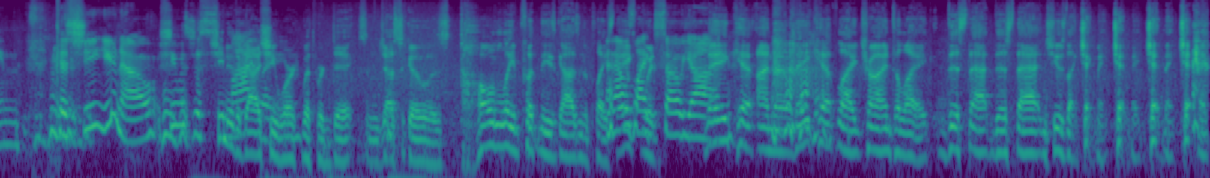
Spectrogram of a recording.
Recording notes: Recorded this episode in the Amazonian jungles of Peru at Refugio Altiplano, an Ayahuasca Retreat.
